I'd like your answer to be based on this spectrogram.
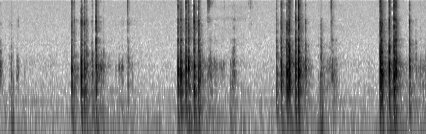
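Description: A small, flat, printed paperboard chocolate box lying on a marble table is tapped by both hands wearing long gold filigree metal claw jewelry. Four bursts of quick, dry, clicky taps arrive about once a second, each a bright, crisp flurry that stops short with almost no ring. Faint, softer taps fill the gaps between bursts.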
